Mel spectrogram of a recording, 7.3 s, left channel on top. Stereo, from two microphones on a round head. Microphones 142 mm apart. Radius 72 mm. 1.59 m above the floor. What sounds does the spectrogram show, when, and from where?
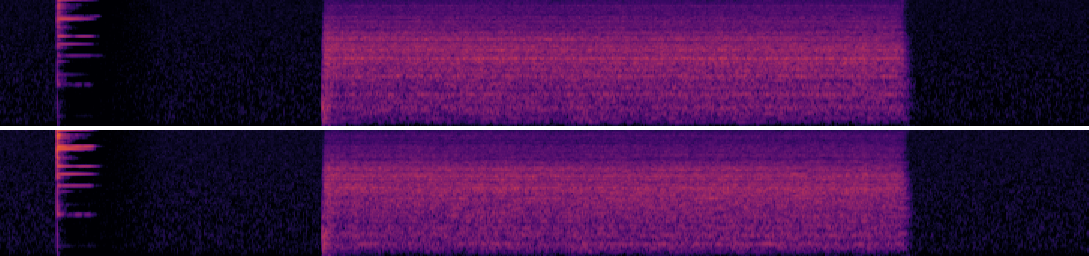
0.4 s a chime: 80° right, 0.9 m
2.1 s a hiss: 30° left (ahead or behind), 1.9 m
